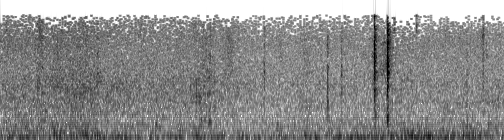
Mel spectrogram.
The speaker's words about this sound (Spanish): Blanca abre el maletero del coche. Su padre baja del vehículo.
